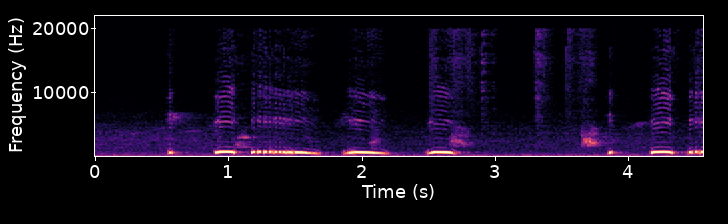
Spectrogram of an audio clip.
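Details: Spotted dove decoy bird with a large voice, calling to attract wild doves; a short opening note, a clipped coo, a long wavering coo, then curved shorter coos, ending with a fresh phrase.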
